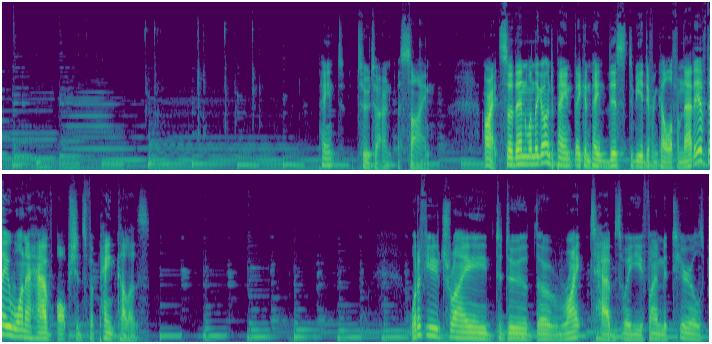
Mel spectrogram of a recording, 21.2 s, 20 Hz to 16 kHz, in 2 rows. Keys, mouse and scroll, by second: 6.4-6.7 scroll down 2, 6.7 middle click, 7.4-7.7 scroll up 2, 7.7-21.2 middle drag.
